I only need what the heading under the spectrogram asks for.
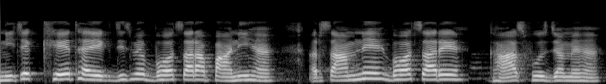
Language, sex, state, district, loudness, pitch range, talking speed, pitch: Hindi, male, Jharkhand, Garhwa, -15 LUFS, 185-230 Hz, 170 wpm, 215 Hz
